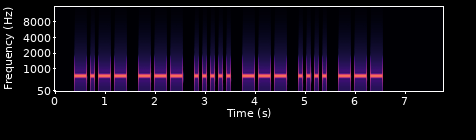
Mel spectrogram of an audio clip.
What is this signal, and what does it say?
Morse code, heard as a keyed tone, about 15 wpm, 700 Hz. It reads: YO5OHO
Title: Call Signs Repeated 3x - 15wpm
